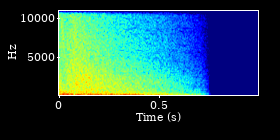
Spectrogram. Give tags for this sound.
pickup
video
pick-up
platformer
jump-and-run
bonus
collectible
energy
speed
up
power
game
play
jump
boost
booster

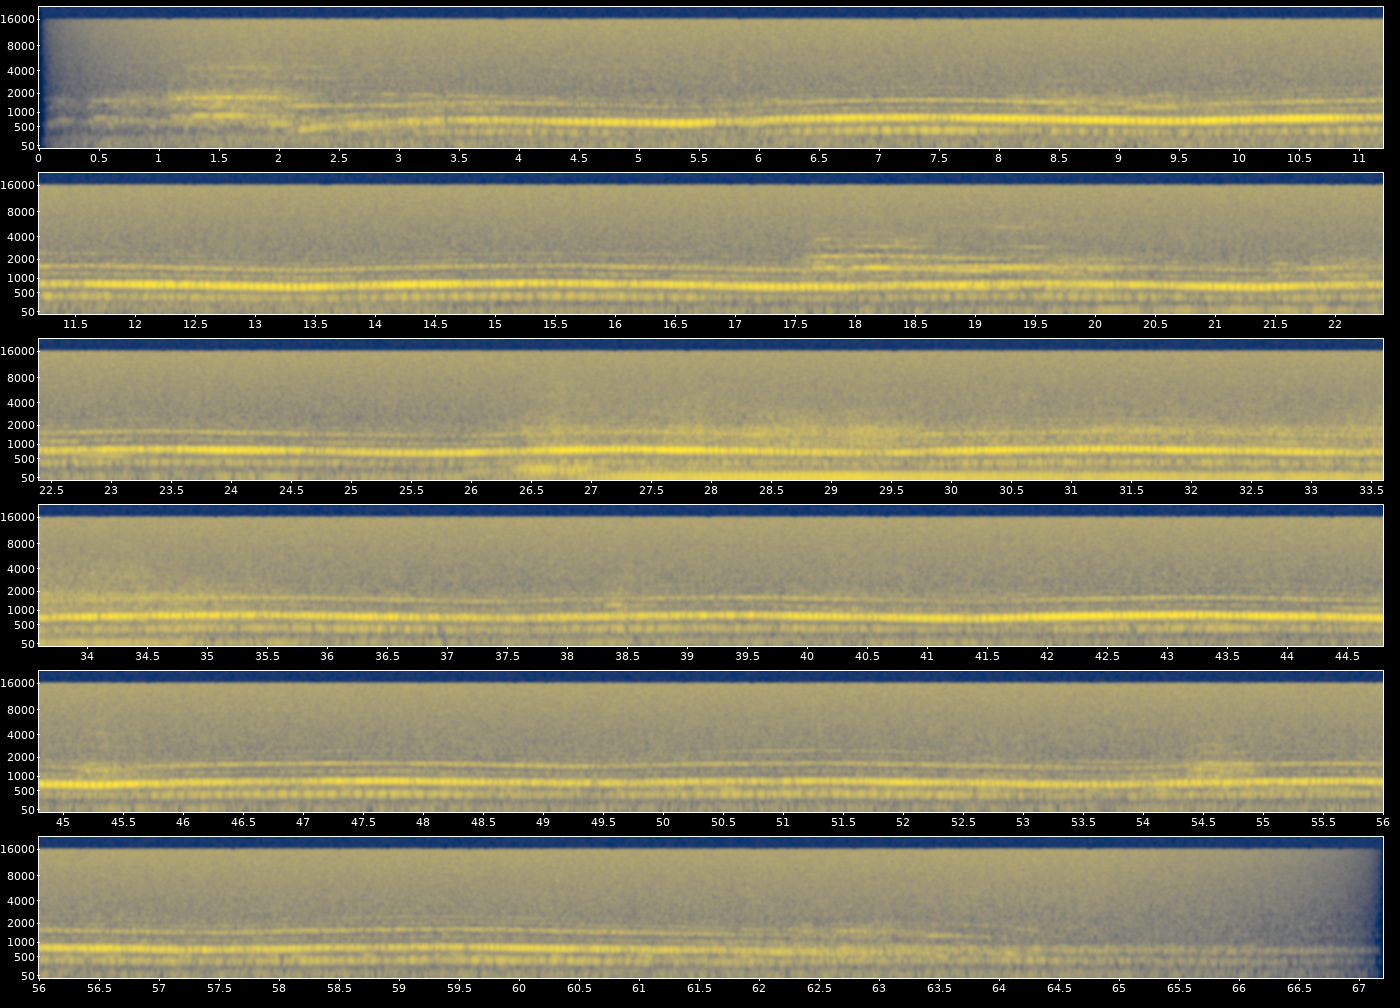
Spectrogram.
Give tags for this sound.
collared-dove
Cyprus
memory
morning
sirens

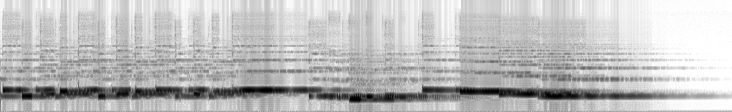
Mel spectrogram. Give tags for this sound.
fi
sci

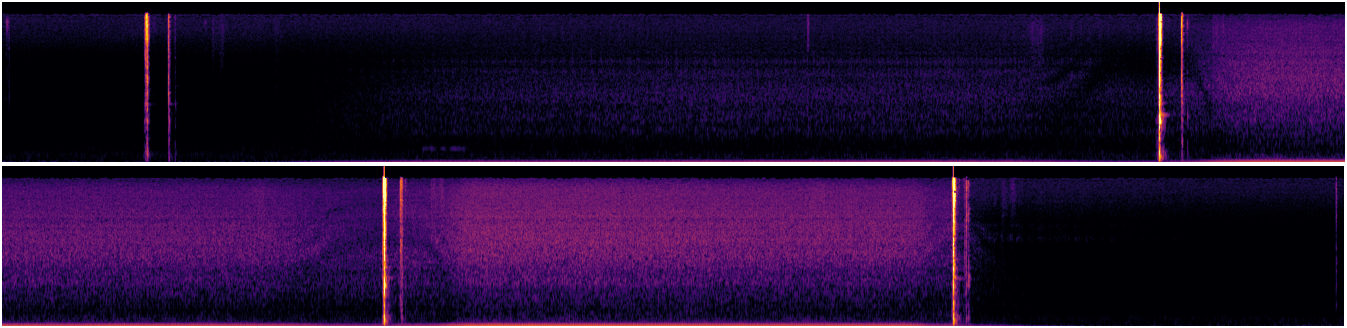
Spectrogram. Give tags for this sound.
ambient
electric-fan

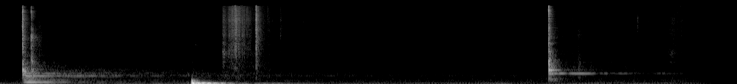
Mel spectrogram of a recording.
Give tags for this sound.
computer
turn
switch
crt
screen
ray
tube
startup

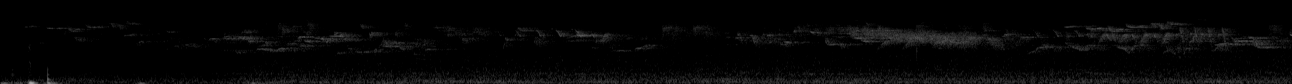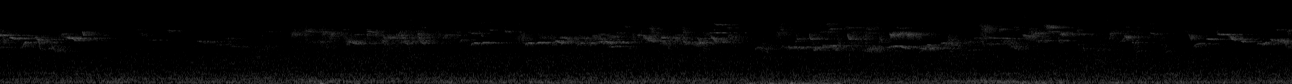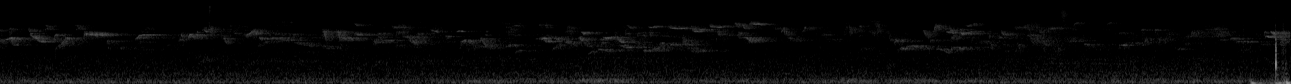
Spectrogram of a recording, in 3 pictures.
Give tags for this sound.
forest
ambient
nature
atmosphere
sablonceaux
birds
field-rec
spring
field-recording
birdsong
ambience
ambiance
bird
france
bird-sounds
birdsounds

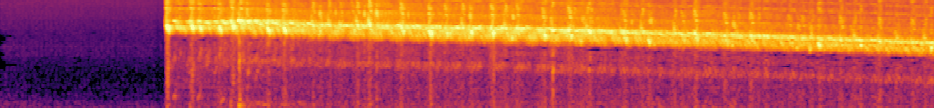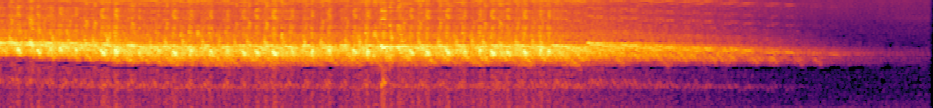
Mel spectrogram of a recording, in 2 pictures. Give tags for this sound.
birds
cascade
synsthesized

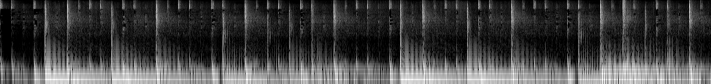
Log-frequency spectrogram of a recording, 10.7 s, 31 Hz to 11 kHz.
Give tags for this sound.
noise
drums
pattern
loop
ping
percussion-loop
drum
drum-loop
beat
bouncy
90
percussion
percs
industrial
rhythm
bounce
hr16a
pong
bpm
alesis
drum-machine
ping-pong
90bpm

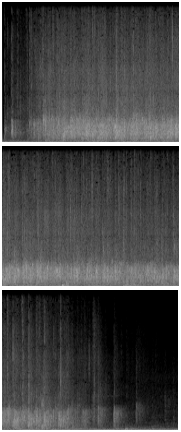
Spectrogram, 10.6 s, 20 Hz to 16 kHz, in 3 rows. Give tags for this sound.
Crowd
live
hall
II
concert
tascam
MK
Applause
recording
field
Dr-07
auditorium

